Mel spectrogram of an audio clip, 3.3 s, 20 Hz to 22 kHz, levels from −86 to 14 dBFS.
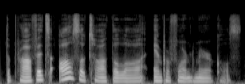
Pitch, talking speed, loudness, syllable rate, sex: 145 Hz, 165 wpm, -19 LUFS, 5.3 syllables/s, female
